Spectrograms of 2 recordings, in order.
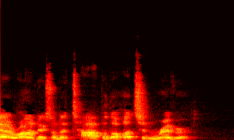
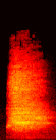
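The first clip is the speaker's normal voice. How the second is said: a short scoffing hiss of air; dismissive psh; 6 dB quieter than usual. Retold or imitated. Line-cutter brushing off a complaint, dismissive psh. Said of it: "He goes".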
